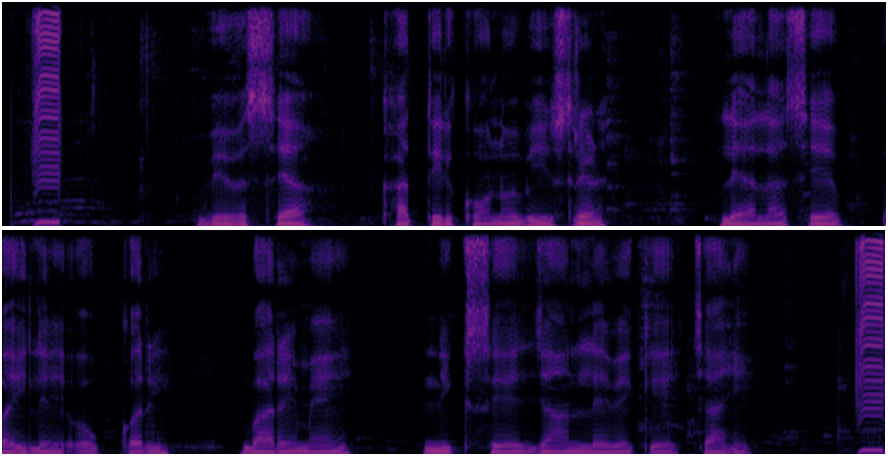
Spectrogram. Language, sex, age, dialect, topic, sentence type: Bhojpuri, male, 18-24, Northern, banking, statement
